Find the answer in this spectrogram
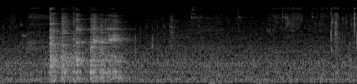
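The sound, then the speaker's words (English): Chicken is added to a pan with ginger and garlic: a brief clatter of food and utensils hitting the pan, lasting under a second, followed by a steady, soft sizzling hiss that carries on alone with no talking. “So in my pan, I'm just going to add a little bit of ginger and garlic. I'm going to go ahead and add my chicken in here.”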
